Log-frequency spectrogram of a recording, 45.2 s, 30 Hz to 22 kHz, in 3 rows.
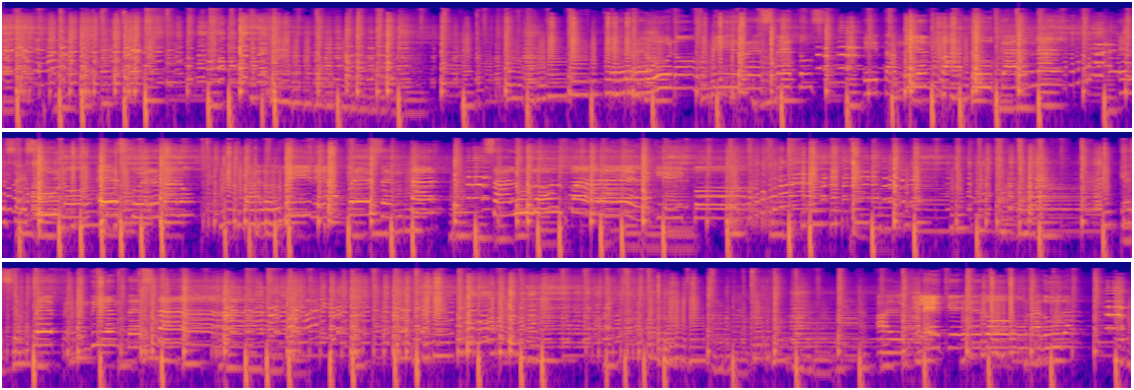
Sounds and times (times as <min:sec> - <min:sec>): Music of Latin America: 0:00.0 - 0:45.1.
